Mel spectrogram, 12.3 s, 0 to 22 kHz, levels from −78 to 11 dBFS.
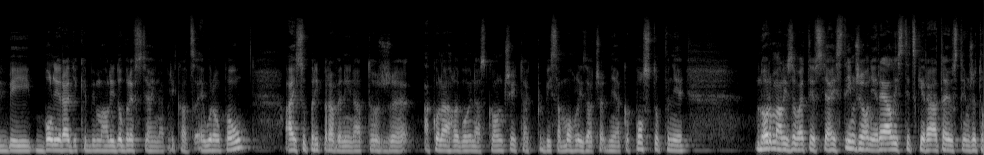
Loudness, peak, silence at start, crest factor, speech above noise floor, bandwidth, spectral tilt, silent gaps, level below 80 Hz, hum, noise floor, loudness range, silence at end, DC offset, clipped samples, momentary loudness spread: -22 LUFS; -2 dBFS; 0 s; 20 dB; 30 dB; 13.5 kHz; -7.5 dB/octave; none; -70 dBFS; none; -51 dBFS; 6 LU; 0 s; under 0.1%; under 0.1%; 12 LU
